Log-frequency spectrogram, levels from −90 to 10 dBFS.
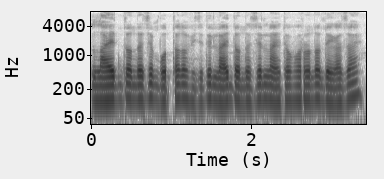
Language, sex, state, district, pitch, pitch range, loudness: Chakma, male, Tripura, Unakoti, 120 Hz, 115-125 Hz, -17 LUFS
